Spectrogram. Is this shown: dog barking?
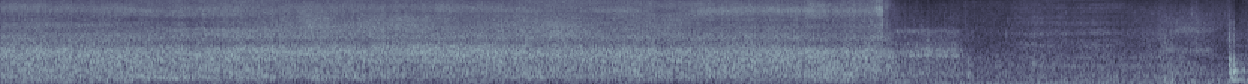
no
